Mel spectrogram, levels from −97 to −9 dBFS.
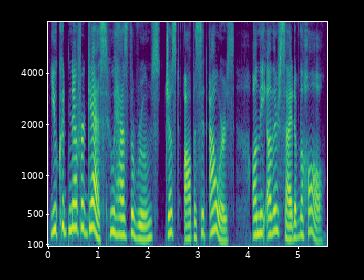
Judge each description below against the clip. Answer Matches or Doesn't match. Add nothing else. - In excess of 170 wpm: Matches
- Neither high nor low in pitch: Doesn't match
